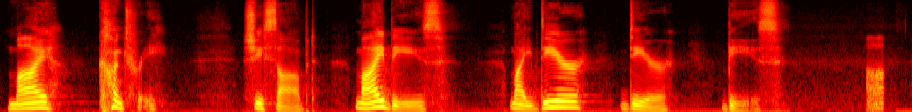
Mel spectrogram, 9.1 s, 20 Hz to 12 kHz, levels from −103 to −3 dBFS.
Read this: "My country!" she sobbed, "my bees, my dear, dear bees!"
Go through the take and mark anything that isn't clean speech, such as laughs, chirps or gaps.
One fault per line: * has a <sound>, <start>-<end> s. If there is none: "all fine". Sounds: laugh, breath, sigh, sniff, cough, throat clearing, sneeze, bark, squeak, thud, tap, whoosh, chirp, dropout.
* has a laugh, 8.7-8.8 s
